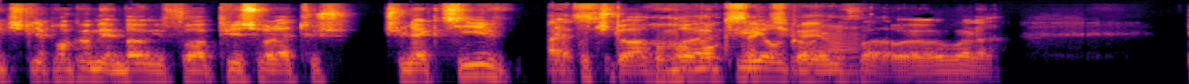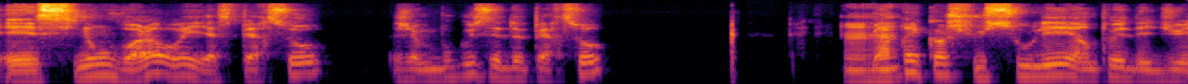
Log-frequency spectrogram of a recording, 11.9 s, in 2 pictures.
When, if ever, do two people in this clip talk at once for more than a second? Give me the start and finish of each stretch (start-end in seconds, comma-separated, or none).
2.7-4.3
